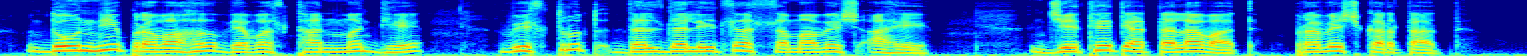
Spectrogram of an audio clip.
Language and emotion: Marathi, neutral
